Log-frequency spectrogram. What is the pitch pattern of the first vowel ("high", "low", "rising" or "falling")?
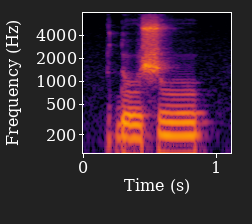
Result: low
